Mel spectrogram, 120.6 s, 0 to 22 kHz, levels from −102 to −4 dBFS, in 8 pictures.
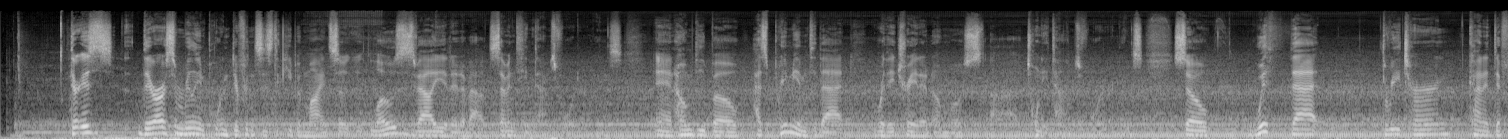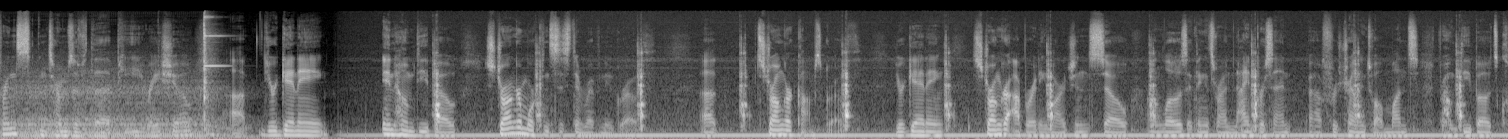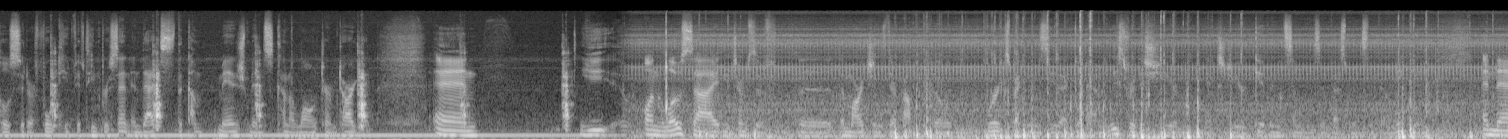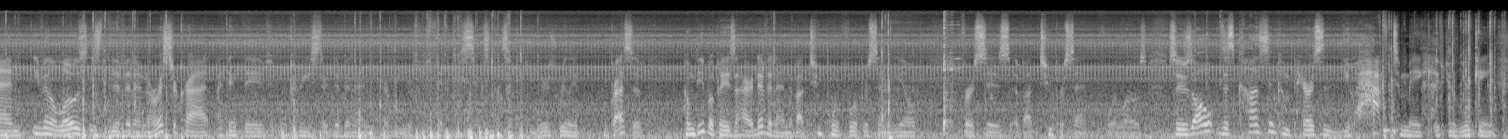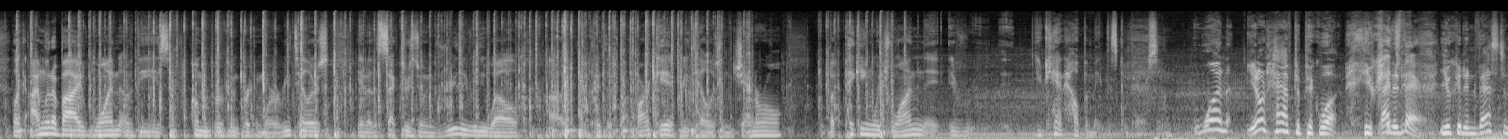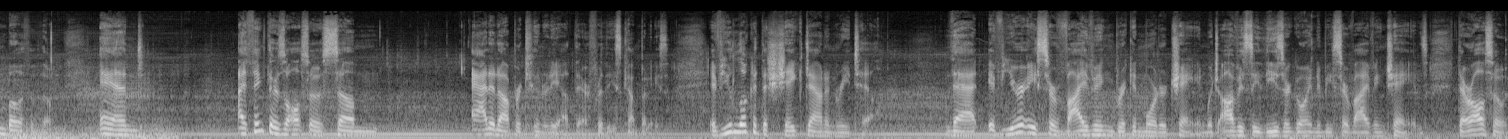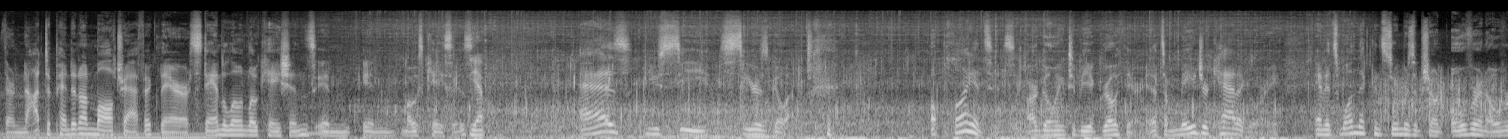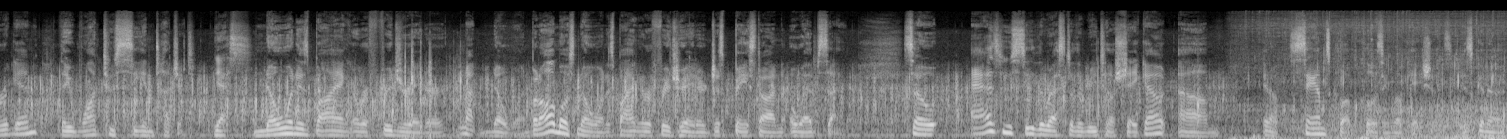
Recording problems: household noises; loud; throughout; 5 dB below the speech

